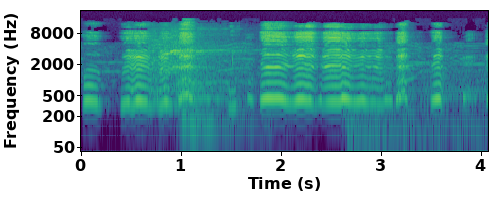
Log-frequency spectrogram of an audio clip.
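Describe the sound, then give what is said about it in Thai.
A voiced rabbit in a told story, crying after failing an exam: a wavering, high-pitched whimpering sob that comes in several bursts separated by short pauses. “มีแต่เจ้ากระต่ายตัวเดียวเท่านั้นที่นั่งร้องไห้เพราะว่ามันสอบตก”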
